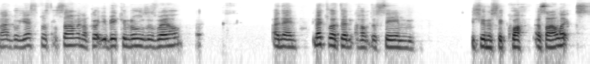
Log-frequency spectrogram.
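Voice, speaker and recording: A man with a Glasgow accent, high-pitched for a man, in a flat monotone at a moderate pace, with long, frequent pauses and a dry, close sound free of echo. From Scotland, Glasgow. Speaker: psychic medium. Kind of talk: casual chat.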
